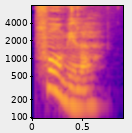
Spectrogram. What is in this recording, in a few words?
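"formula", English, British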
